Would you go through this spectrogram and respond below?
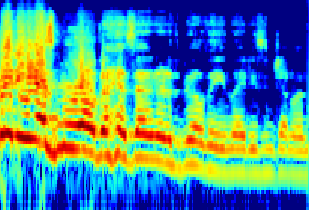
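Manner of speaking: very loud outburst with swooping, rising pitch. Announcing that someone has just entered the building: loud. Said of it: "I got loud there for a second".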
